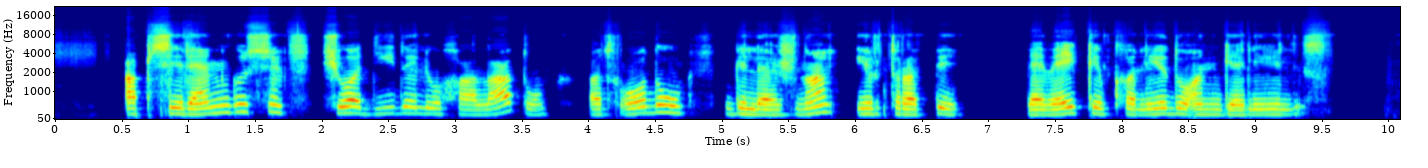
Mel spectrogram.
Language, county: Lithuanian, Panevėžys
